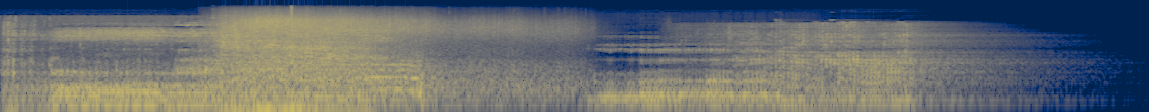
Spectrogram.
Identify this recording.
Dragon Roar
Something i threw together for a personal project i was working on. I couldn't find any high quality samples of a Dragon so i decided to make my own.
This was created using Ableton and contains the following sounds:
A Dog Growling
A lion Roar
A Horse Grunting
An Elephant Vocalising
A Flamethrower Sound
The combining, layering and processing of the sounds were all done by myself within my DAW.
I hope those of you who find this are able to make great use of it.
Sound-Design, Fantasy, Dragon, Roar, Fire, Growl, Monster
